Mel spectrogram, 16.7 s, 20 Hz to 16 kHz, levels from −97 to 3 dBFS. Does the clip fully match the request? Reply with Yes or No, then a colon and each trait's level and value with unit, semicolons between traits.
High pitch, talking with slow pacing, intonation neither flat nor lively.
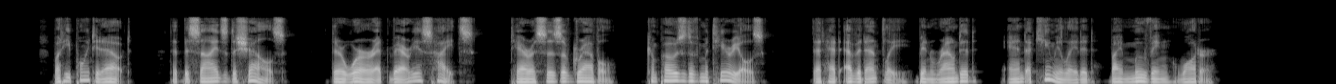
No: low, 100 Hz; slow, 105 wpm; average, 3.5 semitones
